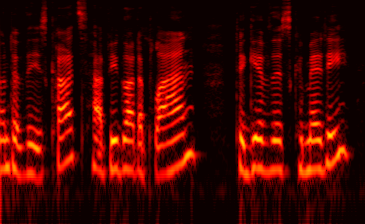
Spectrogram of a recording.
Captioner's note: speaking French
